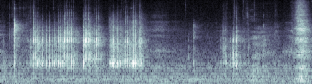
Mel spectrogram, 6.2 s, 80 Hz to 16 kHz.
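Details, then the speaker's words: Axial SCX6 RC transmission spun by hand after greasing: short bursts of gritty ticking and whirring, clicking from a worn-out bearing; bearing and damaged front housing to be replaced. "now you can hear that clicking that's because that bearing is shot"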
